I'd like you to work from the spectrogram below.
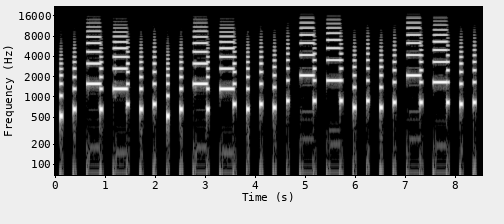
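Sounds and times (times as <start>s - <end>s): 
ringtone: 0.1s - 8.5s.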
